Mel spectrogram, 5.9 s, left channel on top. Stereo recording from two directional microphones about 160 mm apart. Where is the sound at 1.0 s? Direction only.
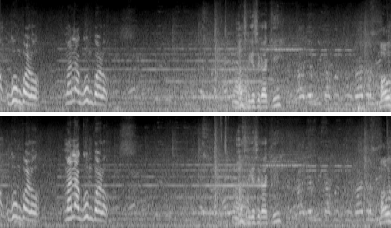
20° right (ahead or behind).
